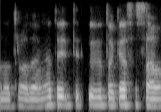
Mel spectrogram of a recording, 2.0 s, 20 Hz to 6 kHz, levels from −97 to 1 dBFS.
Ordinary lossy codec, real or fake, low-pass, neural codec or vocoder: Opus, 64 kbps; real; 5.4 kHz; none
